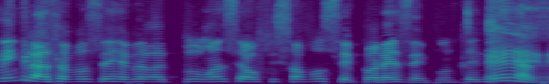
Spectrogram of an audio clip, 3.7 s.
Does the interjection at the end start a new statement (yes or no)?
yes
